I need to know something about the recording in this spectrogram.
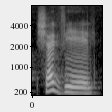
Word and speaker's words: щавель: Произносите правильно слово щавель. Ударение падает на второй слог.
